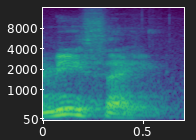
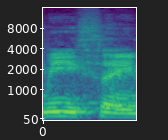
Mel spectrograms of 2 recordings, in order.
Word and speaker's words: methane: And he said, and this is how British people pronounce it. He said methane. He kept saying methane over and over again. This is too much methane and the effects of methane. And I'm like, we of course we pronounce it methane, right? And then I'm like, would you say that a person is addicted to crystal meth?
